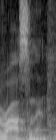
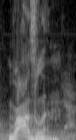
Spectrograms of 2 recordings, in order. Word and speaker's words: Roslyn: Not Roslyn. Roslyn. I said it right, almost the first one? Do we roll the R? Is the R rolled?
